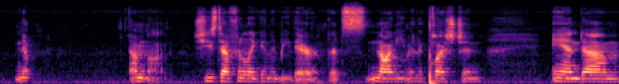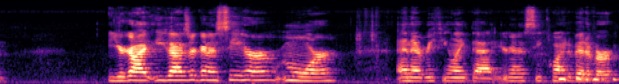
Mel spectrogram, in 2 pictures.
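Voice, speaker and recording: A bright, sharp tone at a moderate pace, with long, frequent pauses, big swings in loudness and ordinary pitch variation. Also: woman, fairly low pitch for a woman. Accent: American. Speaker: vlogger sharing health journey. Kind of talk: casual chat. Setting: sitting with a friend on camera.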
